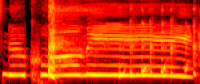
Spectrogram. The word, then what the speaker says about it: Snoqualmie: it's Snoqualmie!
